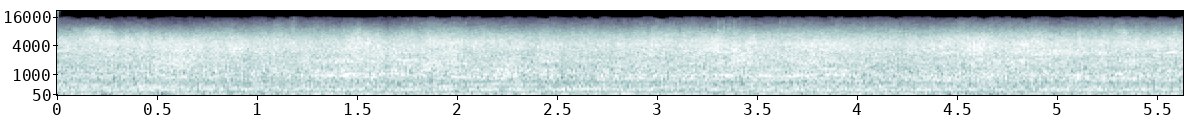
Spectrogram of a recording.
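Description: A field of dirt late model race cars running around the track, their V8 engines blending into one loud, steady drone.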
